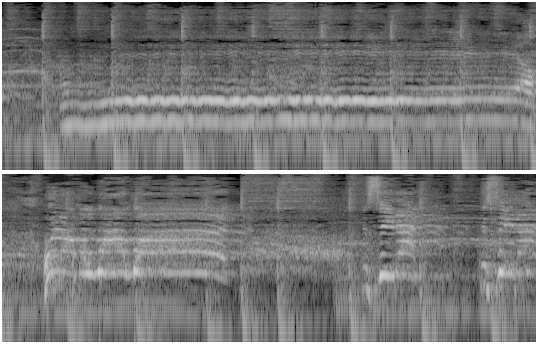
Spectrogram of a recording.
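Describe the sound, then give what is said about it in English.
A crowd yelling and bellowing loudly the words "wild one", with one long, drawn-out held shout for several seconds followed by overlapping whoops and rowdy cries, energetic. “They're yelling wild one, baby. They're yelling wild one.”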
